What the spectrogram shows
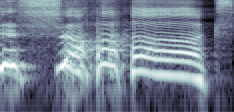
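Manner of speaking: very high, sobbing crying voice. Retelling a scene where she is pulled by chains, imitating Ashley crying. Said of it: "she's crying".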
